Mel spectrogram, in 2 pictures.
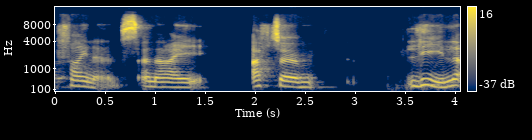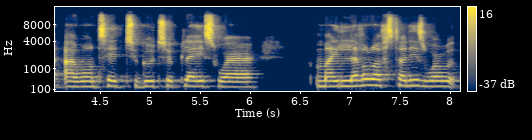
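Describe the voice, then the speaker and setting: A woman with a blended French, Iranian and Moroccan accent, telling her story as an interview guest in a polite, measured way. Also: medium pitch, warm tone. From Morocco, later France. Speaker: podcast guest, health platform founder.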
